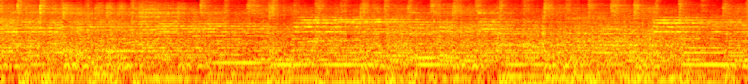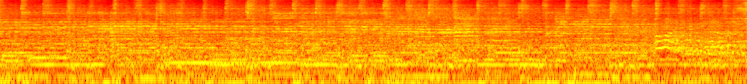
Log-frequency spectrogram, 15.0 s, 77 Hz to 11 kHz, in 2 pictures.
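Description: A live rock band playing an instrumental passage in 1960s Jovem Guarda style: strummed acoustic guitars, electric guitar, bass and keyboard over a steady drum beat, with no singing.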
